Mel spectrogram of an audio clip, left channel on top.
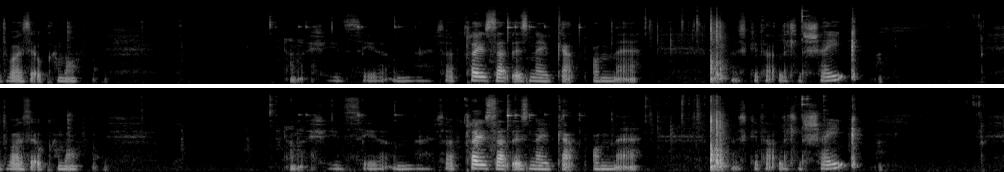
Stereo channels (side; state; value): left; quieter; 4.2 dB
